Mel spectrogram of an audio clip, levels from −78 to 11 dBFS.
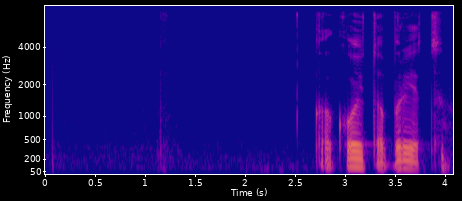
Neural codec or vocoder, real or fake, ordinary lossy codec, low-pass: none; real; MP3, 64 kbps; 7.2 kHz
